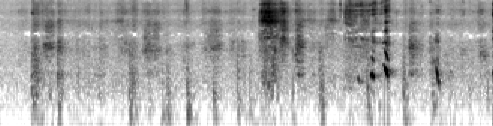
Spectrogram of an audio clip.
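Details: Siberian husky Xubia chasing a laser pointer indoors: quick panting breaths, then a couple of short squeaky whines near the end, mixed with scrabbling paws and thumps on the floor.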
